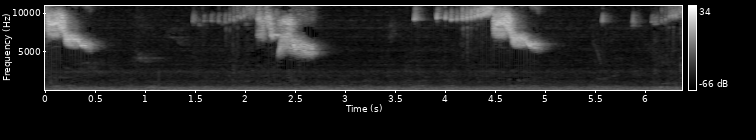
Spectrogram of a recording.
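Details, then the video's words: Blue-black grassquit, a captive bird recorded mid-morning, utters high buzzy descending phrases roughly every two seconds, some trailing thin ticks, over a constant low hum. "TIZIU LUXO TOP ASSIM COMO VC NUNCA SHOW SEUS CANTOS"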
